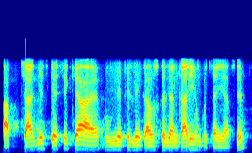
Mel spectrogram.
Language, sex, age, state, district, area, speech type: Hindi, male, 45-60, Bihar, Vaishali, rural, conversation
